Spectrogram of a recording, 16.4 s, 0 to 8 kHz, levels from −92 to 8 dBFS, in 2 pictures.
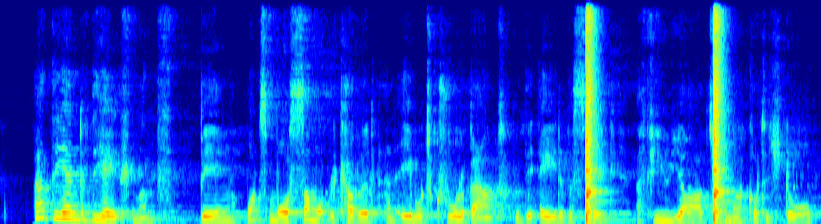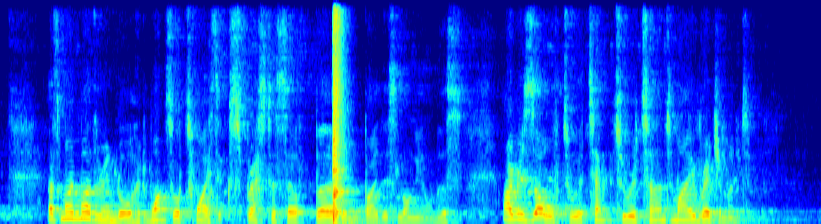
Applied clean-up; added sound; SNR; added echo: none; Snare drum; -4 dB; reverberation time 1.9 s.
